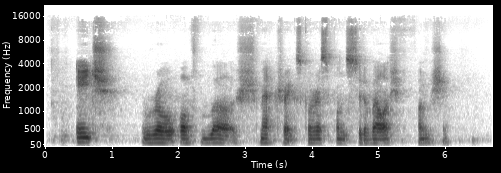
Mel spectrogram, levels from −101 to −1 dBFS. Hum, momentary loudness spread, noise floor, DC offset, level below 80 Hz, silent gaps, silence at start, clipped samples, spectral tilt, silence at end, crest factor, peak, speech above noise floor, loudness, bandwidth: none; 16 LU; -64 dBFS; under 0.1%; -76 dBFS; none; 0.45 s; under 0.1%; -4 dB/octave; 0.65 s; 20 dB; -8 dBFS; 37 dB; -27 LUFS; 16 kHz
